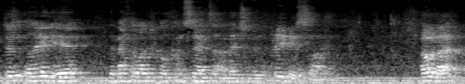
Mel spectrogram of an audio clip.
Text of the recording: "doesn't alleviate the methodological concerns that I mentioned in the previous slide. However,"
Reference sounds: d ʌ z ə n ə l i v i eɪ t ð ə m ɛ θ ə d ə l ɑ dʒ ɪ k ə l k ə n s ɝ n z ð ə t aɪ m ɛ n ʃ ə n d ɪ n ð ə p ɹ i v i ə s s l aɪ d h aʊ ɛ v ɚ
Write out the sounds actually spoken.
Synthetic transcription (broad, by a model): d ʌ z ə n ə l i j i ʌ ð ə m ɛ θ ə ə l ɑ dʒ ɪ k ə l k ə n s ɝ n z ð ə t aɪ m ɛ n ʃ ə n d ɪ n ð ə p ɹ i v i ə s s aɪ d h aʊ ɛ v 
